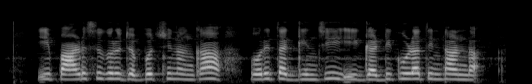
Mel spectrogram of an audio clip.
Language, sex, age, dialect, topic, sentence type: Telugu, female, 25-30, Southern, agriculture, statement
